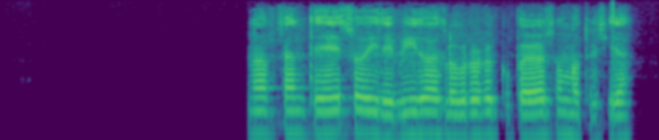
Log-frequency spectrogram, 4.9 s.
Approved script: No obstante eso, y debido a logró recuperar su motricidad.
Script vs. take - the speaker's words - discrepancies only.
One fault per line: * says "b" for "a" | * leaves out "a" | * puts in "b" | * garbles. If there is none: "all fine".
all fine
